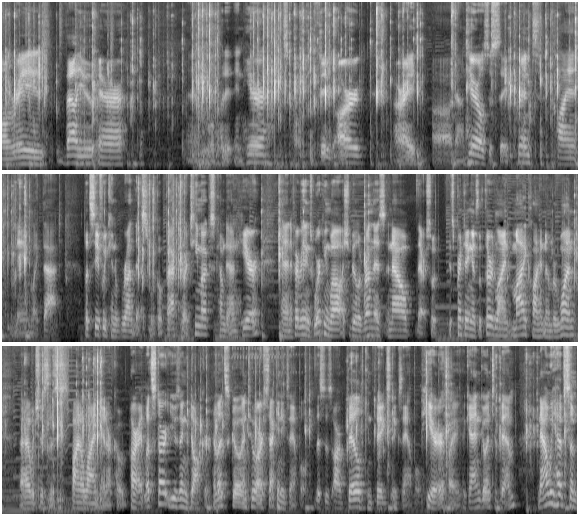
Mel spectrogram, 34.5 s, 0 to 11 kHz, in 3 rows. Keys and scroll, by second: 8.3 ctrl+c, 8.3-11.8 typing, 9.3 Return, 11.7 ctrl+c, 12.3 Return, 14.2 ctrl+a, 14.7-15.6 typing, 17.1 Up, 18.8 Return, 23.0 ctrl+a, 23.7-25.2 typing, 24.7 ctrl+c, 27.8 x, 28.8 c.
